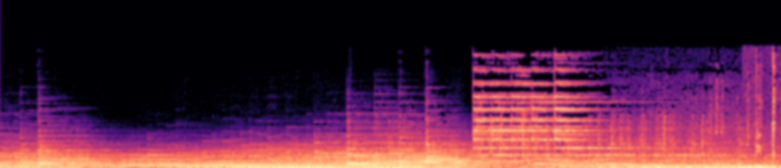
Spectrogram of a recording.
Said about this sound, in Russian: колесом набитый трамвай швыряет из стороны в сторону.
